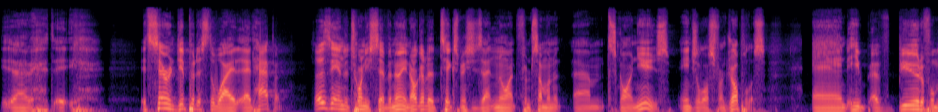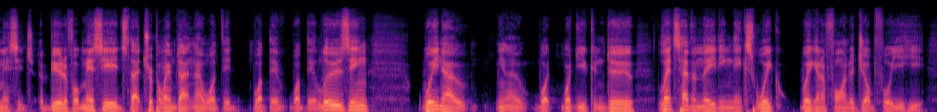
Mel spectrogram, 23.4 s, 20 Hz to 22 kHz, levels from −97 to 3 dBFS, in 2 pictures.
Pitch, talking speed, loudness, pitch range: 105 Hz, 190 wpm, -27 LUFS, 95-120 Hz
